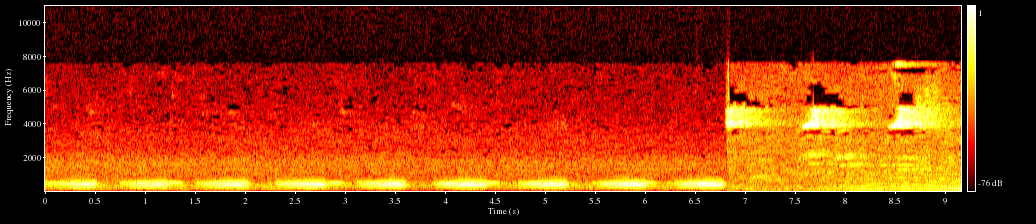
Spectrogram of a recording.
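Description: Rock pigeon cooing over and over, about nine low coos roughly one every 0.8 seconds. Near the end the cooing stops and music with repeated high chiming notes comes in.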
